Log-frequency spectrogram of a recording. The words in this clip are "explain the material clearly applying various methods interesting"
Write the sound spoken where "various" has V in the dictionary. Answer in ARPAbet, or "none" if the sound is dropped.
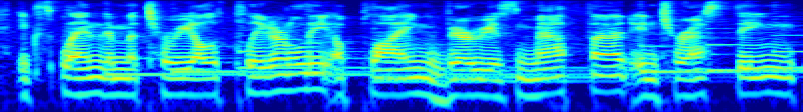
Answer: V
